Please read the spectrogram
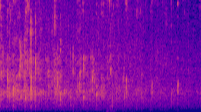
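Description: Audience applause dying away after the close of a lecture: a dense patter of clapping that fades steadily through the two seconds.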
